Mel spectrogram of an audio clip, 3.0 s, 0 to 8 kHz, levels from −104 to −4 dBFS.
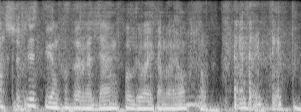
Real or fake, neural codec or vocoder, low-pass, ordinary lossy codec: fake; codec, 16 kHz, 4.8 kbps, FACodec; none; none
